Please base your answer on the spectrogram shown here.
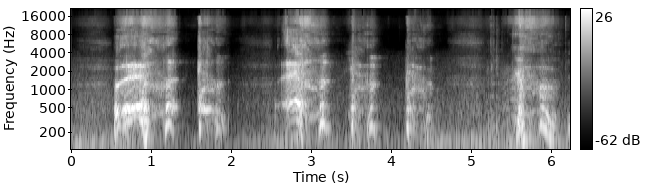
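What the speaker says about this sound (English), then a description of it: "I'm coughing in your face" A person coughs and clears their throat up close in several harsh, repeated bursts separated by short pauses.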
